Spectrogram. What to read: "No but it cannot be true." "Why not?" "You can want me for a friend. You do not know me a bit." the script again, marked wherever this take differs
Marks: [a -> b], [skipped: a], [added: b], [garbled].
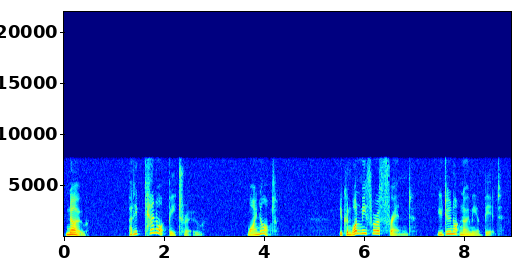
"No but it cannot be true." "Why not?" "You can want me for a friend. You do not know me a bit."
